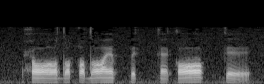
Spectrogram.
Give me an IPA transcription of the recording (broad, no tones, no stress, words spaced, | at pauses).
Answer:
ħɒːdˤɛ qədˤæːpːɛ kːækɒː kːɛ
